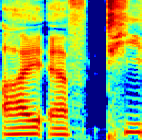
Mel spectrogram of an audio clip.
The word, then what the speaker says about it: IFTTT: to you that is ift now i know it's i f t t t but they do pronounce it ift like gift without the g and ift is an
